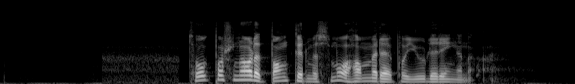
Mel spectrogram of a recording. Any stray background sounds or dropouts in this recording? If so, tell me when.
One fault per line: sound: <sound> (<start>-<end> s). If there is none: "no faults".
no faults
